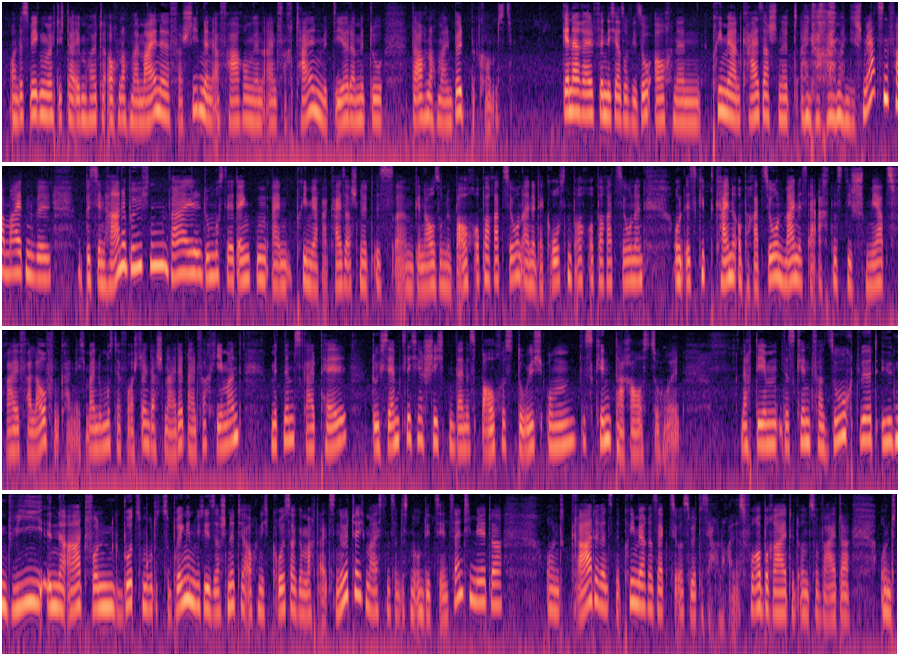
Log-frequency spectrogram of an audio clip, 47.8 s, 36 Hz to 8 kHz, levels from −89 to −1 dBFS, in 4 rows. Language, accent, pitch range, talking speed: German, German, 145-185 Hz, 180 wpm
